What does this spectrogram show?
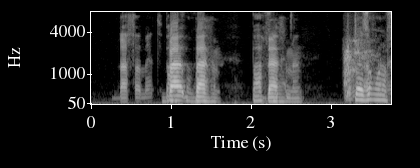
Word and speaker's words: Baphomet: And how do you pronounce his name? It's not Bahamut. It's Baphomet.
